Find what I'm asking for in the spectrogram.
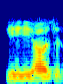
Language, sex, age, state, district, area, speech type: Nepali, male, 18-30, West Bengal, Kalimpong, rural, conversation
